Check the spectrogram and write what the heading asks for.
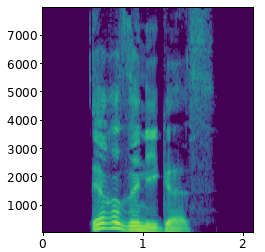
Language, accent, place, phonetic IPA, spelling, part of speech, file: German, Germany, Berlin, [ˈɪʁˌzɪnɪɡəs], irrsinniges, adjective, De-irrsinniges.ogg
- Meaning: strong/mixed nominative/accusative neuter singular of irrsinnig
